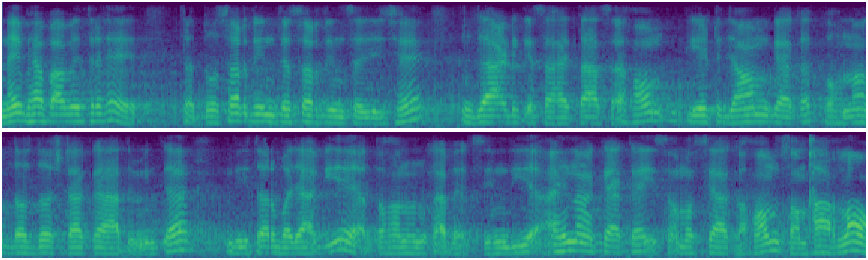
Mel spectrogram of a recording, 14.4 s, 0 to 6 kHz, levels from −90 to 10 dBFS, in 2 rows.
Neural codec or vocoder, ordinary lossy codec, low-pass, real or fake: vocoder, 22.05 kHz, 80 mel bands, WaveNeXt; AAC, 32 kbps; 5.4 kHz; fake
